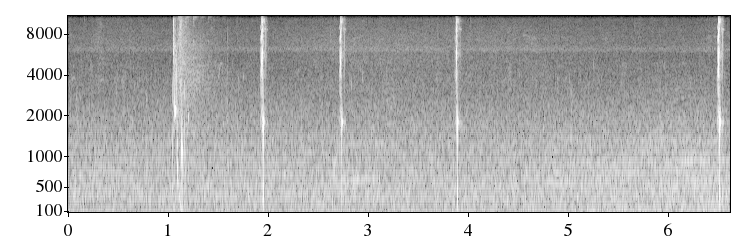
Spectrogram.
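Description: Short game menu clicks and chimes sound.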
